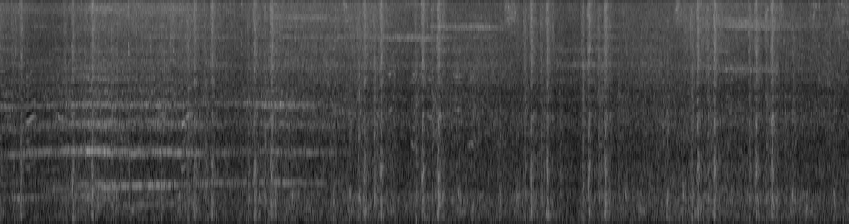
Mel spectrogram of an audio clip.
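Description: LNER Azuma high-speed train running past along the platform: a continuous rumble of wheels on rail with rapid, irregular clacks over rail joints, and a whine that rises slightly over the first few seconds before fading into the wheel noise.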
